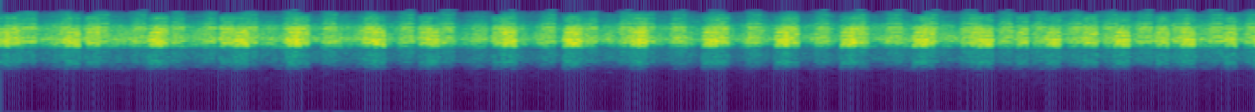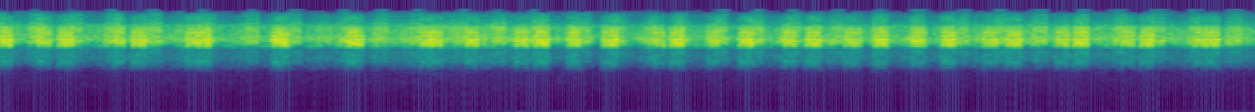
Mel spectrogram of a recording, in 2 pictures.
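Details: Sustained high-pitched buzzing of cicadas singing in midsummer among Greek pines, evenly pulsed at close to three beats per second, a dense insect wall of sound with nothing else audible.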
